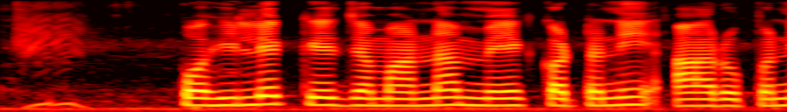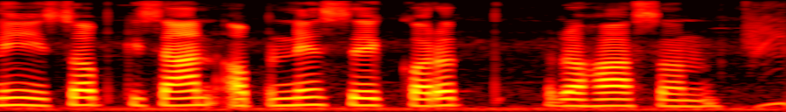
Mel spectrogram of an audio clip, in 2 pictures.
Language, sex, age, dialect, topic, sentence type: Bhojpuri, male, <18, Southern / Standard, agriculture, statement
